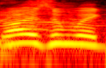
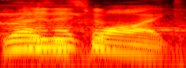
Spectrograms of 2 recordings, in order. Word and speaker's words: Rosenzweig: Rosenwig now. Rosenwig, a little bit too high. Not. Rosenzweig, actually. What, I'll pull you, since everyone else is pulling you up on pronunciations, it's Rosenzweig.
